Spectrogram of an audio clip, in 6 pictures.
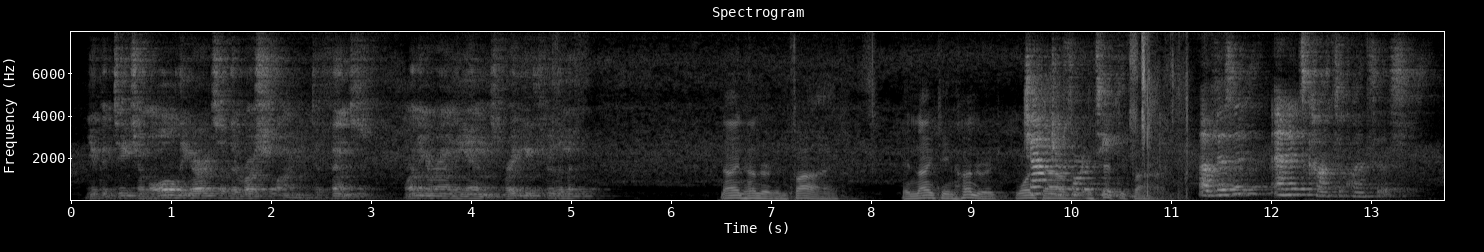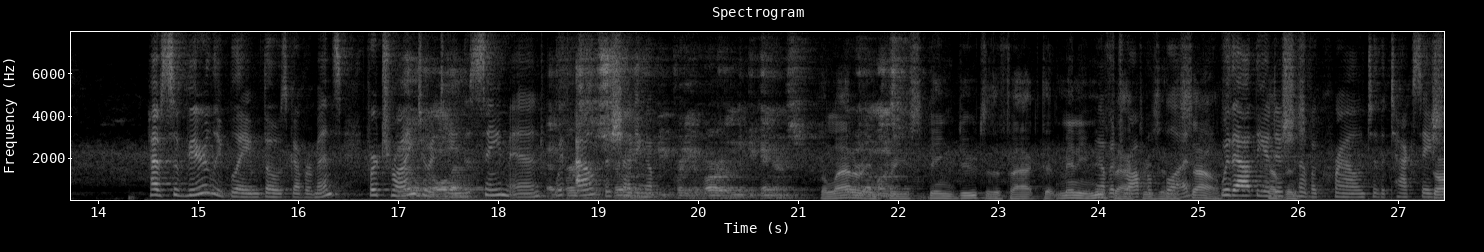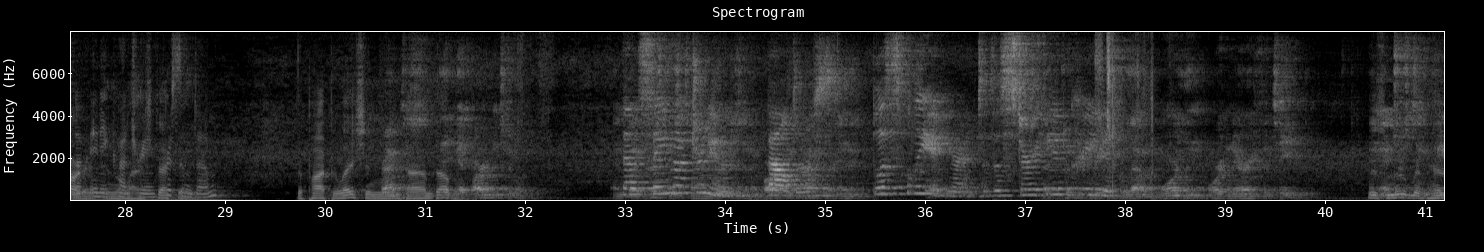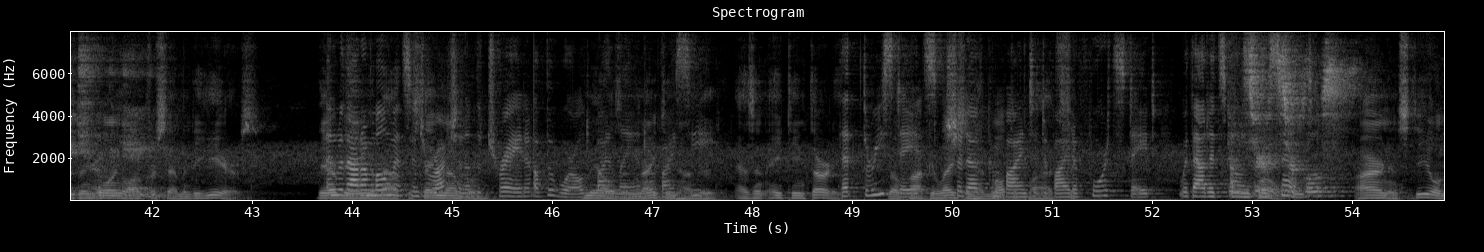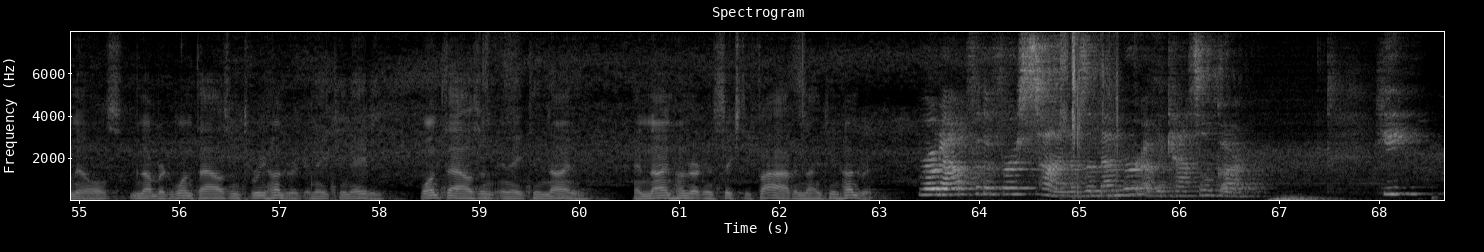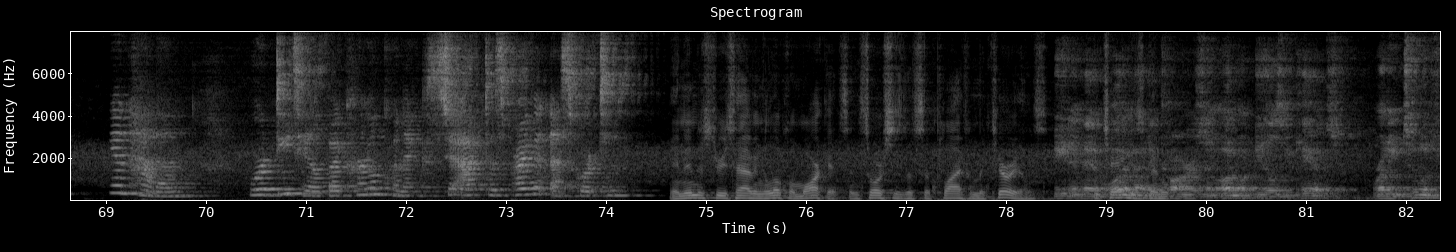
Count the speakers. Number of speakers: four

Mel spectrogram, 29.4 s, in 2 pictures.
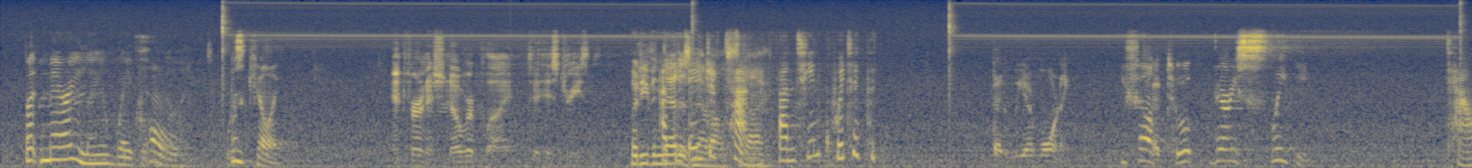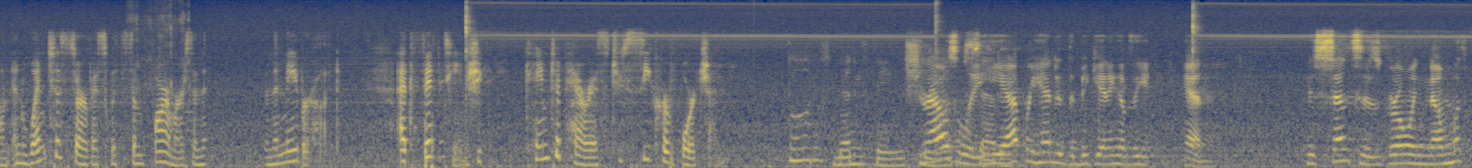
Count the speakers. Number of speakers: six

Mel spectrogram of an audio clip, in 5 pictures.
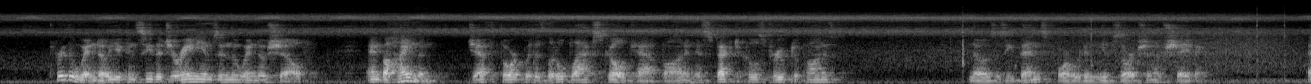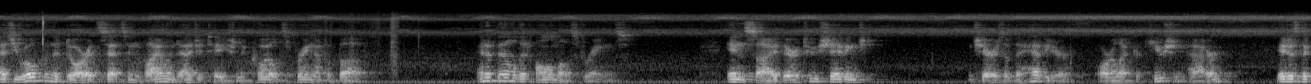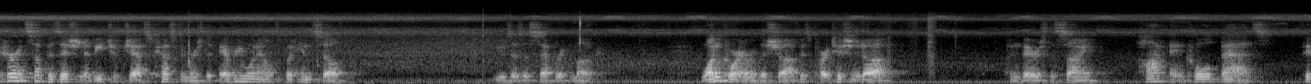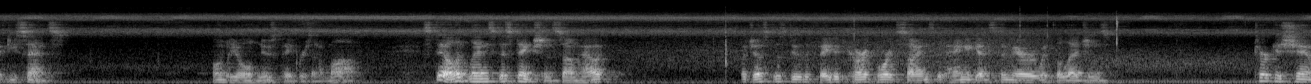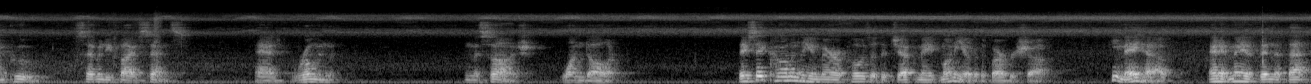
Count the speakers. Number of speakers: one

